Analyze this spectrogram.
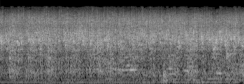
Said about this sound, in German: Oh Mann, das spritzt aber auch einmal so doll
